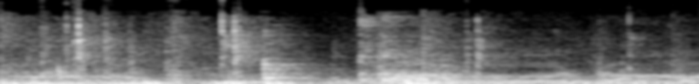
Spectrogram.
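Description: A marble rolling down a popsicle-stick marble run, giving a few faint light clicks and rattles as it runs along the wooden craft-stick track. Background music plays along with it.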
